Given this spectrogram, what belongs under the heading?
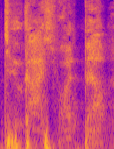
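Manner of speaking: unvoiced whispered echo. Co-host echoing the show name in a whisper.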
